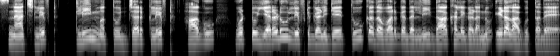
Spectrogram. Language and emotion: Kannada, neutral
